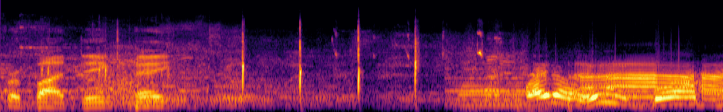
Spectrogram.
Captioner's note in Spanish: un compañero de equipo aplaude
